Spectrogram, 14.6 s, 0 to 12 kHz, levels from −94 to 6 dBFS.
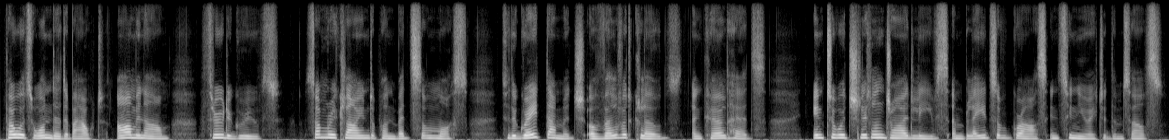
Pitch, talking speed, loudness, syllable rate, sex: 205 Hz, 150 wpm, -18 LUFS, 4.7 syllables/s, female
